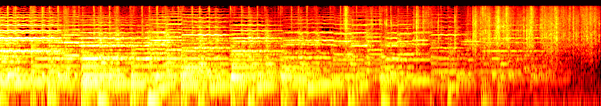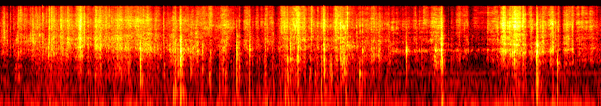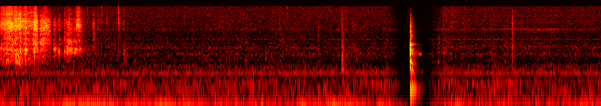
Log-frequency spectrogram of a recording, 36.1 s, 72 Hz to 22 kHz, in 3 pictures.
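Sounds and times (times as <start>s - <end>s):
dry bamboo sheaths crackling: 8.3s - 15.8s.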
